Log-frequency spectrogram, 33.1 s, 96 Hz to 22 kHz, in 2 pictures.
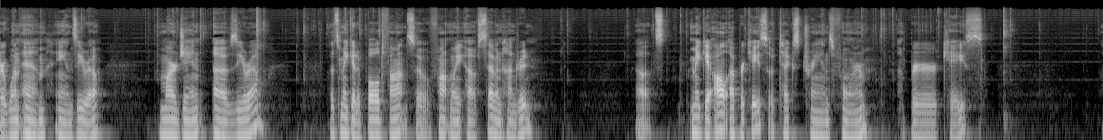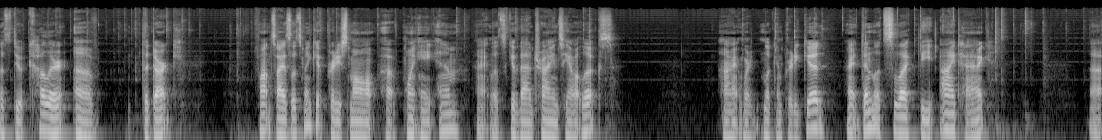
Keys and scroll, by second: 23.5 super+BackSpace, 23.7 super+s, 24.1 super+Tab, 25.6 super+r, 28.7 super+Tab.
